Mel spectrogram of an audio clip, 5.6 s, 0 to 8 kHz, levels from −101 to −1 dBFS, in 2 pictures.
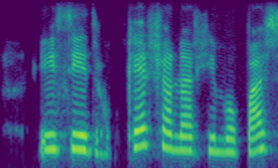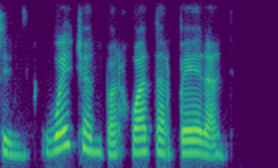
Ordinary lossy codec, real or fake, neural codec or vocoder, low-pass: Opus, 32 kbps; fake; codec, 24 kHz, 3.1 kbps, DualCodec; 7.2 kHz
